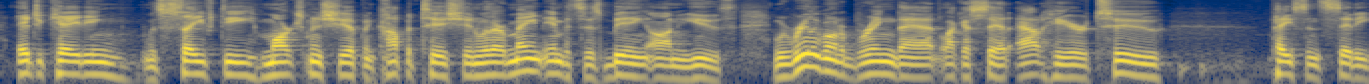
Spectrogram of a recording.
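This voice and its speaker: In a Southern US accent, a man with a bright, sharp tone speaks at a medium pitch and a moderate pace with ordinary pitch variation on a very clean recording with a silent background. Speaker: shooting range representative. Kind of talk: project presentation at public meeting.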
